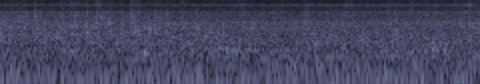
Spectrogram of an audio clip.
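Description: Steady stream of water pouring from a PVC outlet pipe into a five-gallon bucket. The flow is strong, the sign of a freshly cleaned bead filter that is no longer clogged.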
